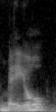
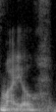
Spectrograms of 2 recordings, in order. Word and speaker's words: Mile: words and I'm like, this is how you would pronounce it as an Indian, because you would look at this and be like, male. That's not right. It's Mile. Mile.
